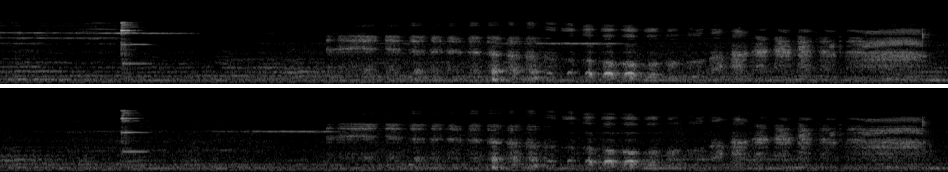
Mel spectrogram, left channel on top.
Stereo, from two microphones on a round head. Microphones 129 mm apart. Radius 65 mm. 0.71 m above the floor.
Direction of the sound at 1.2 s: 80° left.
